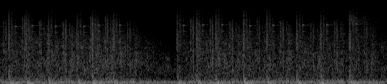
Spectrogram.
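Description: Dense, continuous gunfire and battle noise from Mass Effect 2, rapid overlapping shots filling the scene at a steady loud level with no talking.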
